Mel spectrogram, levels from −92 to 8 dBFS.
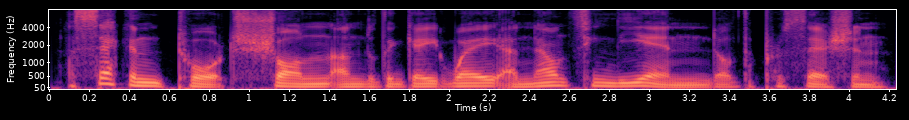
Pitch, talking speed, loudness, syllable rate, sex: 105 Hz, 185 wpm, -17 LUFS, 5.5 syllables/s, male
